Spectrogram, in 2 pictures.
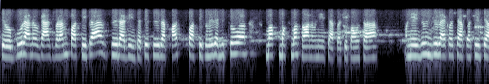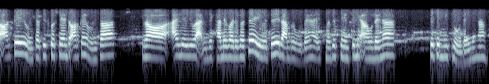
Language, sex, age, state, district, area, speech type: Nepali, female, 45-60, West Bengal, Jalpaiguri, rural, conversation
